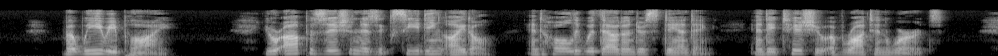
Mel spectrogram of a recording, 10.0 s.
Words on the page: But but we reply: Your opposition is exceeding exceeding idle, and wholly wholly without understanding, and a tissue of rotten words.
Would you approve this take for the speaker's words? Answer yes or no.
no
